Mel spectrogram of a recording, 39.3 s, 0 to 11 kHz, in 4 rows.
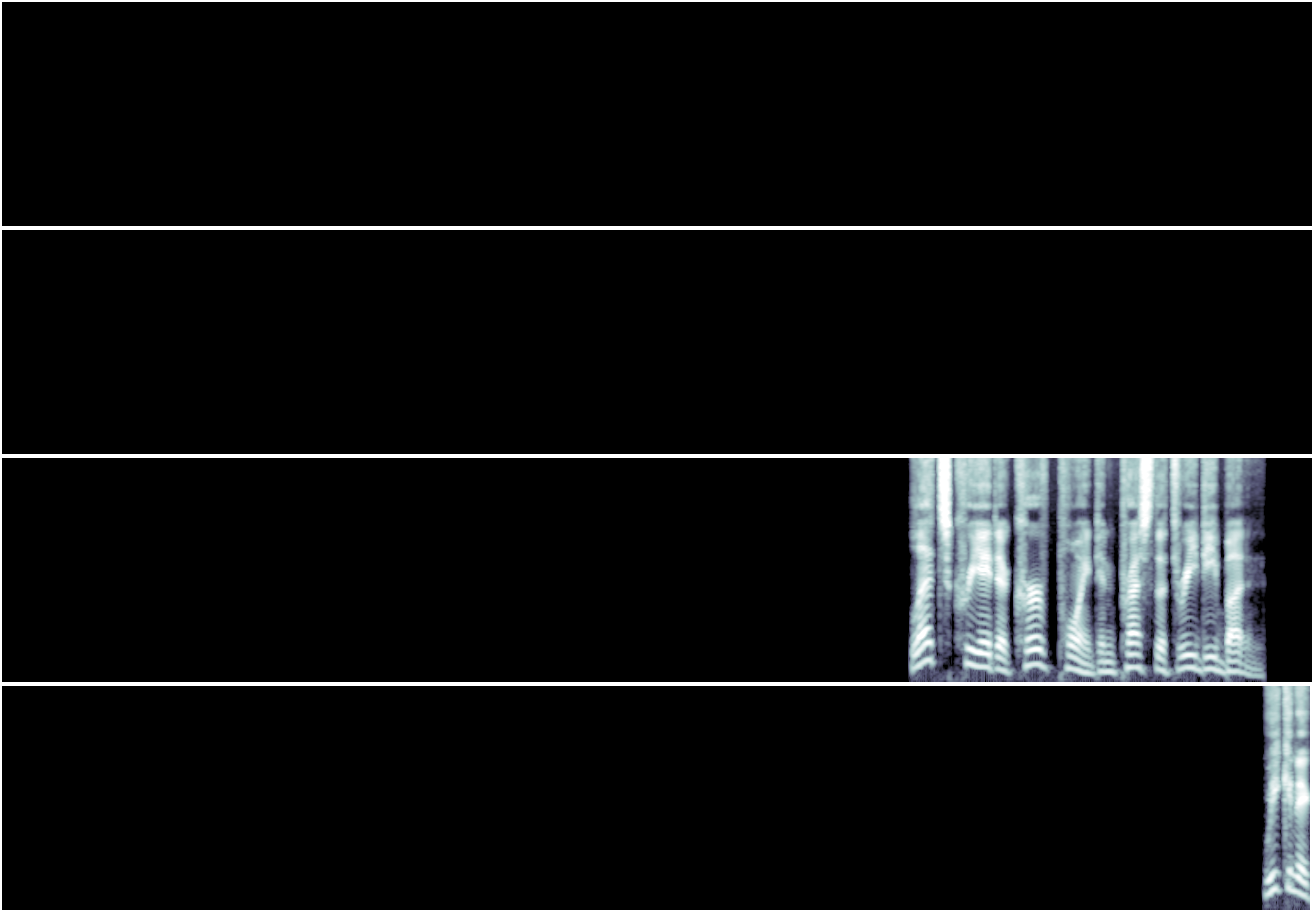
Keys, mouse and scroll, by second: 0.2 Tab, 1.3 click, 1.9 b, 2.8 b, 3.9 g, 5.3 ctrl+z, 5.7 s, 12.1 Tab, 12.9 click, 13.4 middle click, 13.5 middle click, 14.0 shift+z, 15.0 click, 15.5 x, 16.5 Tab, 16.8 click, 17.1 Tab, 17.8 click, 18.2 3, 18.3 click, 19.2 i, 20.2 Tab, 20.8 middle click, 21.8 click, 22.1 right click, 22.9 middle click, 23.1 middle click, 26.0 KP_1, 27.0 click, 27.4 shift+a, 35.0 click, 36.6 click, 39.1 e.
